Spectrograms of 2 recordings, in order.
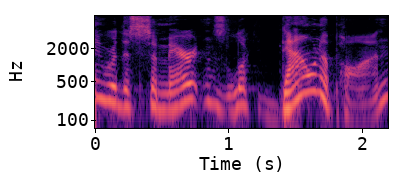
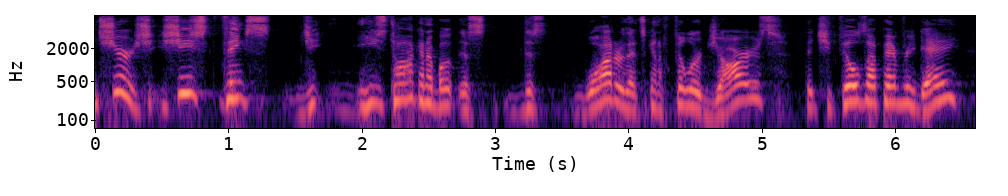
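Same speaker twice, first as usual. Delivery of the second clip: ordinary talk, nothing marked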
